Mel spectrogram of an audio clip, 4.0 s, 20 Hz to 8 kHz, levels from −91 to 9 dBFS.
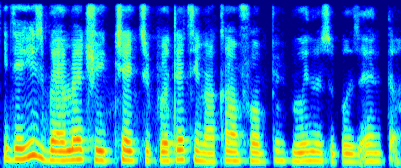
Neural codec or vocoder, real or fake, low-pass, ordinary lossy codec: codec, 16 kHz, 4 kbps, FreqCodec, smaller model; fake; 7.2 kHz; none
